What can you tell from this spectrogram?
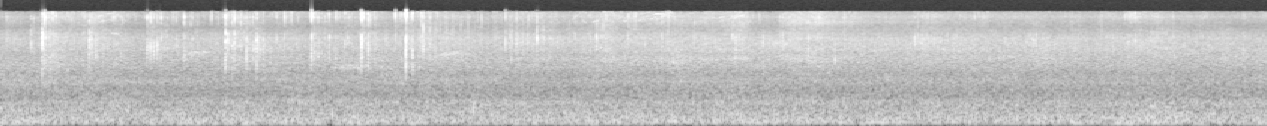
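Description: Steady hiss of rain falling, with scattered faint ticks in the first few seconds.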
